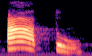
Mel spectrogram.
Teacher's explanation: Nós pronunciamos como se tivesse um U aqui no final. Mas nós temos uma letra O.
